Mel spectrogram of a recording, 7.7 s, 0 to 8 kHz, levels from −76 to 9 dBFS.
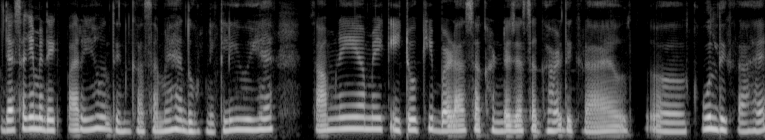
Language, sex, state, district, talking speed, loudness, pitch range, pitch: Hindi, female, Delhi, New Delhi, 260 wpm, -17 LUFS, 190-235 Hz, 215 Hz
